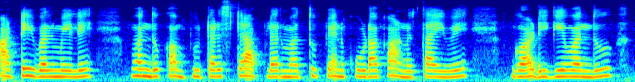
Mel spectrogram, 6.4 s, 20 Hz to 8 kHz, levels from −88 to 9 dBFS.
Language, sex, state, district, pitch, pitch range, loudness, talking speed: Kannada, female, Karnataka, Bidar, 230 Hz, 225-245 Hz, -19 LUFS, 125 wpm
